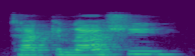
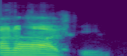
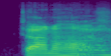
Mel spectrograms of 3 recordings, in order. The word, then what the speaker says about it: Tanahashi: So I love the creativity that you took there, especially with the Tokyo thing, and Ta- Takanashi. Am I pronouncing that correctly? Tanahashi. Tanahashi, yeah.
